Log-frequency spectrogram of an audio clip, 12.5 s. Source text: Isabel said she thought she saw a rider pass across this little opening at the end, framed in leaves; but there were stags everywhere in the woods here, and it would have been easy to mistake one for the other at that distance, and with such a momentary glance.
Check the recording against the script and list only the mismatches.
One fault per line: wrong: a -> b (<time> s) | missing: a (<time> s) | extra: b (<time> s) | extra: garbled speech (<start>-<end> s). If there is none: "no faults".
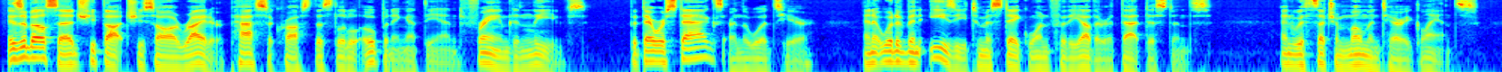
missing: everywhere (6.0 s)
